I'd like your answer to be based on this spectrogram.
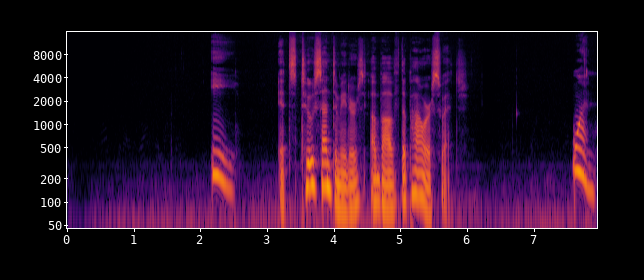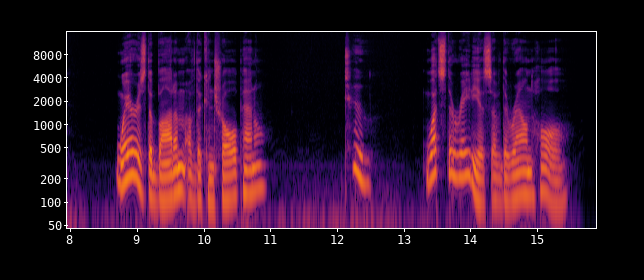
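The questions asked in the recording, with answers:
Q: It's 2 centimeters above the power switch.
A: 1: Where is the bottom of the control panel?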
